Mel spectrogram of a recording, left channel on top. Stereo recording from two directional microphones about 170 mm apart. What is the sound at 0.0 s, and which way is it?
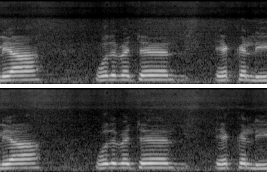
Speech, 10° right (ahead or behind).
